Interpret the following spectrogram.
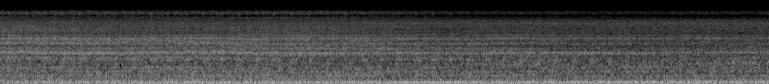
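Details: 1999 Ford F-350 Lariat Super Duty 4x4 with the 7.3 L Power Stroke diesel and 46,385 original miles: an even, steady idle clatter with no misses, knocks or surges. Normal healthy idle.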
